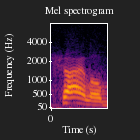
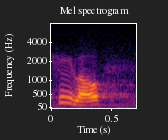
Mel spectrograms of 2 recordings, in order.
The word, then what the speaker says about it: Shiloh: Maybe you pronounce it Shiloh, but in Hebrew it's Shiloh.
